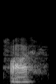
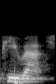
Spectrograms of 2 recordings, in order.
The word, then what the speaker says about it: PRACH: So some people call it PRACH, some people call it PRACH, and I'm sure there's plenty of other pronunciations as well.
